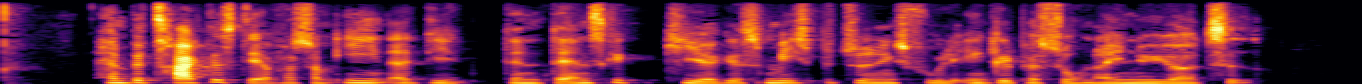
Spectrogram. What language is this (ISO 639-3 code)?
dan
